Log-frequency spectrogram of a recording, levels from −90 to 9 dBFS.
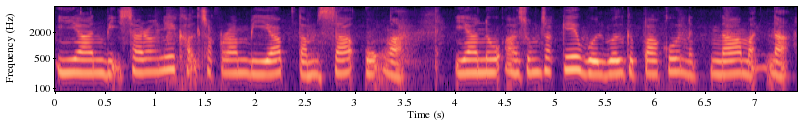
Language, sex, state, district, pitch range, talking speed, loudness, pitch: Garo, female, Meghalaya, West Garo Hills, 220-240 Hz, 90 wpm, -15 LUFS, 230 Hz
